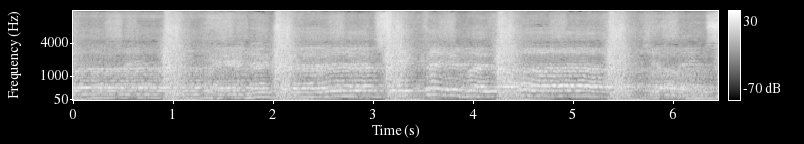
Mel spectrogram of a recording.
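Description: Male chorus chanting a noha refrain in long, drawn-out voices over a steady beat of about one stroke a second.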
